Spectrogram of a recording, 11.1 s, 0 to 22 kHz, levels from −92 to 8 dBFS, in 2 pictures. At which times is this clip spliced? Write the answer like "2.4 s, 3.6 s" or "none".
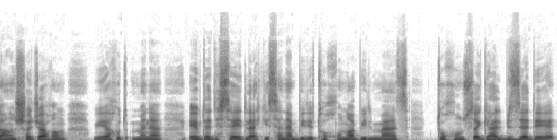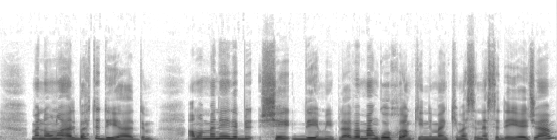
none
